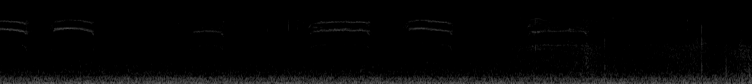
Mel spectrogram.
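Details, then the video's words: Birds calling often once rain has stopped, beside a local plum orchard, a male Shiba Inu listening: short arched calls in quick pairs, repeated several times, then one longer falling note, over constant low background rumble. "鳥の鳴き声 Chirping of birds"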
